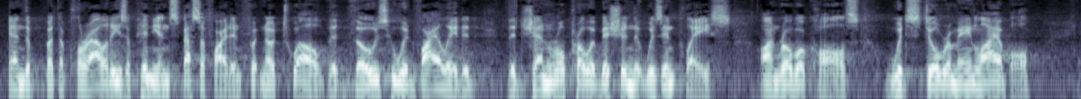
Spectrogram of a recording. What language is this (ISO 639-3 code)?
eng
